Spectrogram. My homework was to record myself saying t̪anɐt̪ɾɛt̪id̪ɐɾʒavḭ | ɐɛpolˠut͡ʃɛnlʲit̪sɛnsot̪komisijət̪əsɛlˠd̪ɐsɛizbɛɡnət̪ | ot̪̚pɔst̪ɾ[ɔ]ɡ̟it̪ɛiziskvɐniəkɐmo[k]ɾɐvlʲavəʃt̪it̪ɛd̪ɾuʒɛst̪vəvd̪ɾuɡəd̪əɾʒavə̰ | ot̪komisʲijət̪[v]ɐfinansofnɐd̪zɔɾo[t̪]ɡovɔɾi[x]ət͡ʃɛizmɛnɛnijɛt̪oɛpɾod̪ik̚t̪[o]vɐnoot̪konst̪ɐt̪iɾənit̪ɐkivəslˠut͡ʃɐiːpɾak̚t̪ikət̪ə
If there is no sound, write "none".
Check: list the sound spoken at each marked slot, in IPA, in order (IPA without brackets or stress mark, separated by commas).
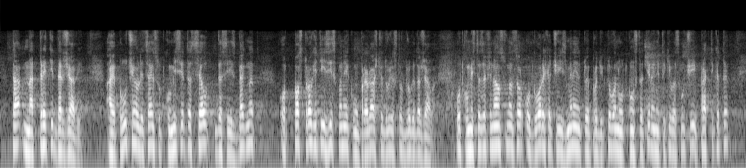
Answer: ɔ, p, z, d̪, x, u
